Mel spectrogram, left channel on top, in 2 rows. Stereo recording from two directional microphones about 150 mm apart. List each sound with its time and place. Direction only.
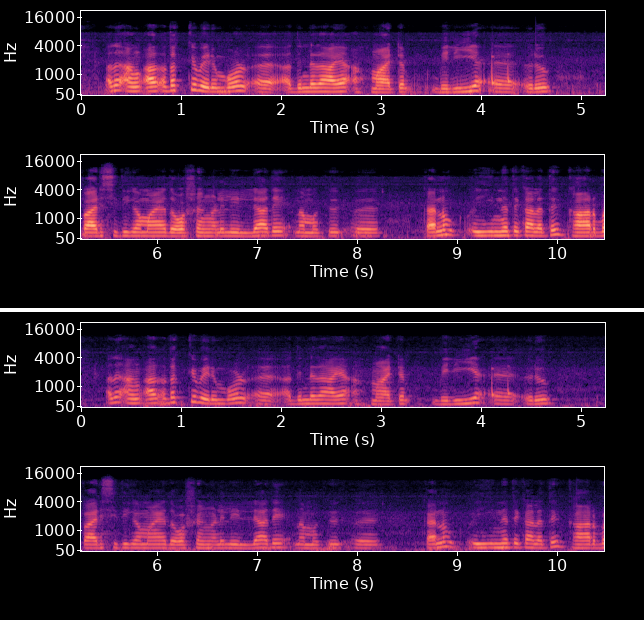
0.3 s speech: 10° left (ahead or behind)
8.6 s speech: 10° left (ahead or behind)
